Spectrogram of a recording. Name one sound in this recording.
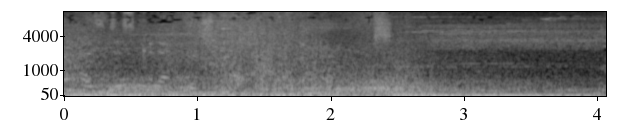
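A large blast roars and rumbles.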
